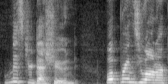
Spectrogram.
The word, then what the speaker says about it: Dachshund: It's spelled like the dog Dachshund. – Yes, it is. – And you pronounce it how? – Dachshund. – Dachshund? – Dachshund. – This is the family pronunciation.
